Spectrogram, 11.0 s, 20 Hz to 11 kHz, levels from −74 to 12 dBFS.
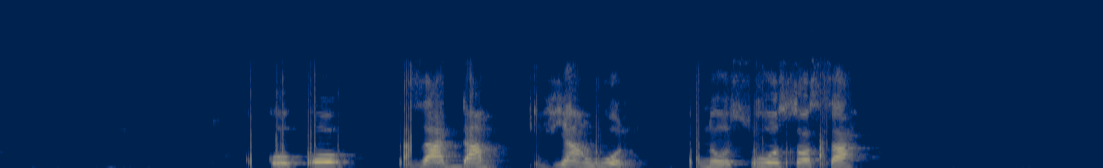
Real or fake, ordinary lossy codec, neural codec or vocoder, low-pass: fake; Opus, 32 kbps; codec, 16 kHz, 6 kbps, DAC; 7.2 kHz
